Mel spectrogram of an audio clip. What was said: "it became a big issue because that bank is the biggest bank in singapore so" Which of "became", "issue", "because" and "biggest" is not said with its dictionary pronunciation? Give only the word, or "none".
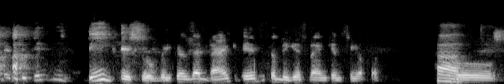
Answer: became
